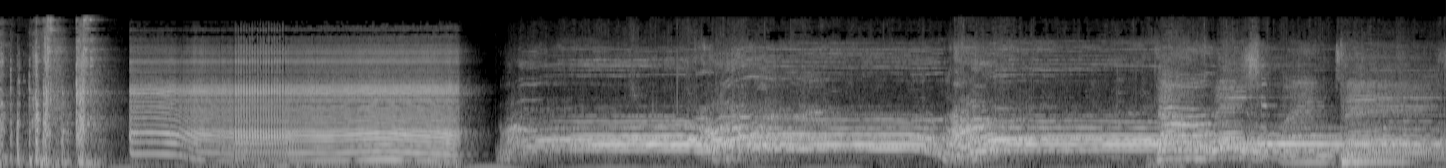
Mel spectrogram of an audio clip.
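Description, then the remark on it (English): Two Dalmatian dogs on a doorstep, hackles raised, howl loudly in long, wavering, overlapping cries, breaking off briefly before rising again, with fierce growling at a strange woman mixed into the later stretch. “There, on Cruella's doorstep, were two inquisitive-looking Dalmatian dogs, their hackles raised and growling fiercely at the strange woman.”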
